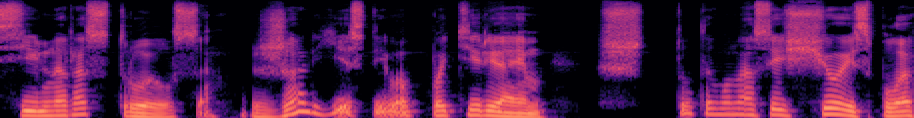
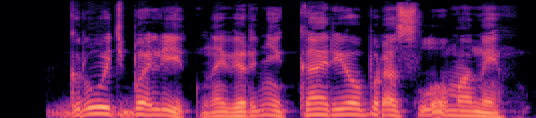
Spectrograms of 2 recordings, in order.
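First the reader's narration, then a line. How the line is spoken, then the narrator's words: Groaning in pain. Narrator (Russian): простонал Ричард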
